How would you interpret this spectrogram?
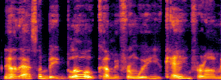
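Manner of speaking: ordinary talk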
